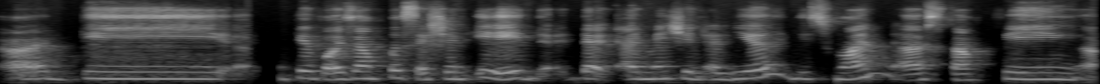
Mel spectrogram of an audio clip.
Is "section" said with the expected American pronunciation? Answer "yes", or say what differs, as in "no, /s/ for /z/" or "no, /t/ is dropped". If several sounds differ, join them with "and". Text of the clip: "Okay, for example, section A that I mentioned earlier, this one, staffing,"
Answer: yes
